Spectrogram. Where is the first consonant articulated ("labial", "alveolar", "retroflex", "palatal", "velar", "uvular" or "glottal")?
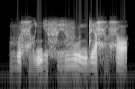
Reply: glottal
